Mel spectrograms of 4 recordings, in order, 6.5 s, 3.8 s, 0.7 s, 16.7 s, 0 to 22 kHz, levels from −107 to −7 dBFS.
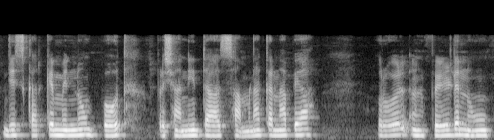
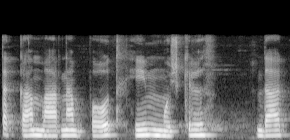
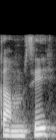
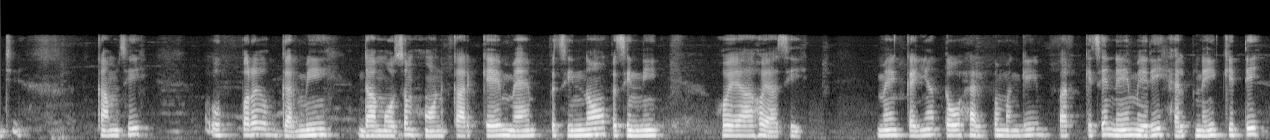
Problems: constant background noise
